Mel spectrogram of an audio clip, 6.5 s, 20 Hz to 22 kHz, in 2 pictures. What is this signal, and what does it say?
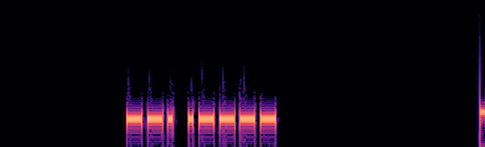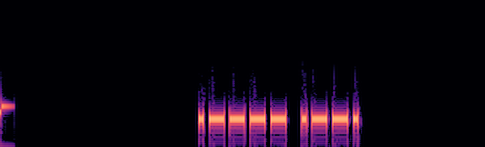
Morse code, heard as a keyed tone, about 36 wpm, 700 Hz. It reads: G 1 1 P
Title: Single-Letter Single-Number 35wpm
